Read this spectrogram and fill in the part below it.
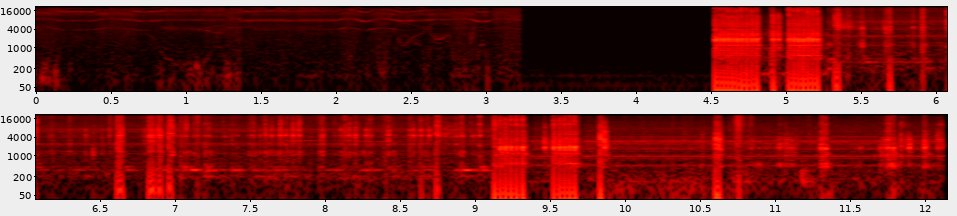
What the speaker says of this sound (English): take a router and route out these sections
